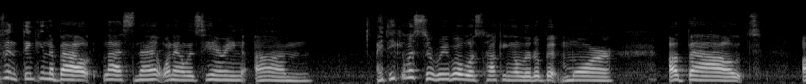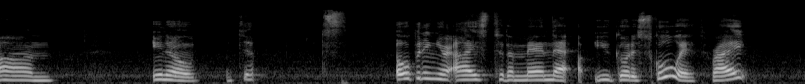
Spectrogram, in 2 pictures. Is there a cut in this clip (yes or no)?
no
